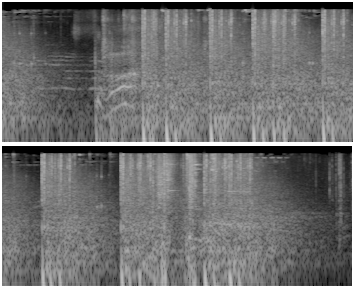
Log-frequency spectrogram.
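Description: A heavy gun fires in loud, booming shots.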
